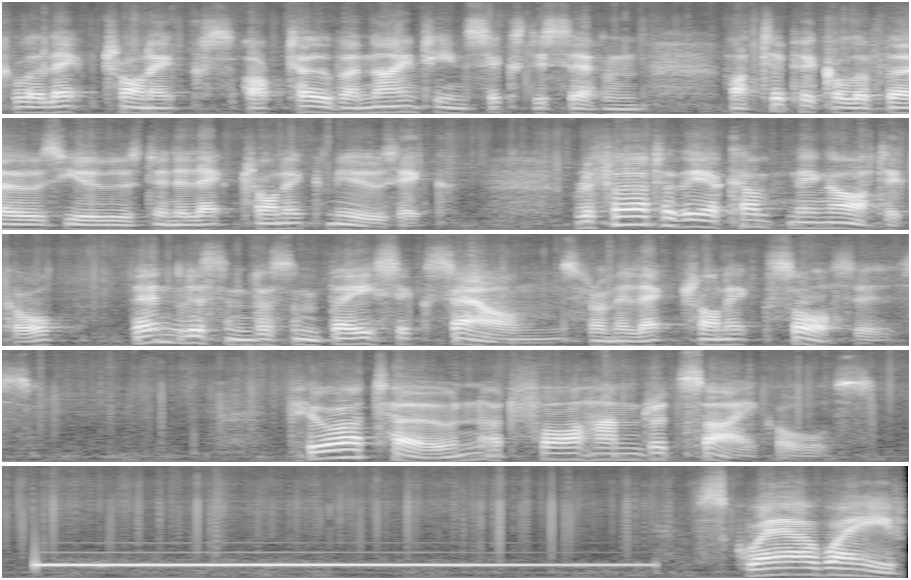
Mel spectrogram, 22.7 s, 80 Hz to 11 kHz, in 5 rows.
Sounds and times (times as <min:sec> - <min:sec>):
Speech: 0:00.0 - 0:13.8, 0:15.1 - 0:18.0, 0:21.7 - 0:22.6.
